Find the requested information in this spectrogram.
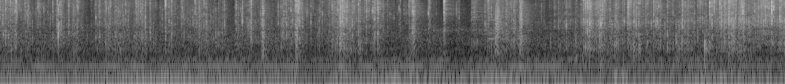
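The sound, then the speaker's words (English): Packaging is torn open with continuous crinkling and crumpling, and a few sharper rips stand out from the steady rustle. “Like, getting into the packaging is going to be the worst part for me. There we go. Rip it.”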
